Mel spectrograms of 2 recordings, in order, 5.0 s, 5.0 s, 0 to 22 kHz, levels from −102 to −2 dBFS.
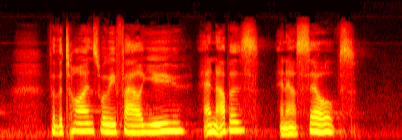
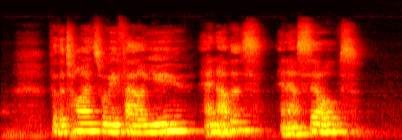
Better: first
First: none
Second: room echo; slight; dies away in 0.4 s // off-mic speech; far

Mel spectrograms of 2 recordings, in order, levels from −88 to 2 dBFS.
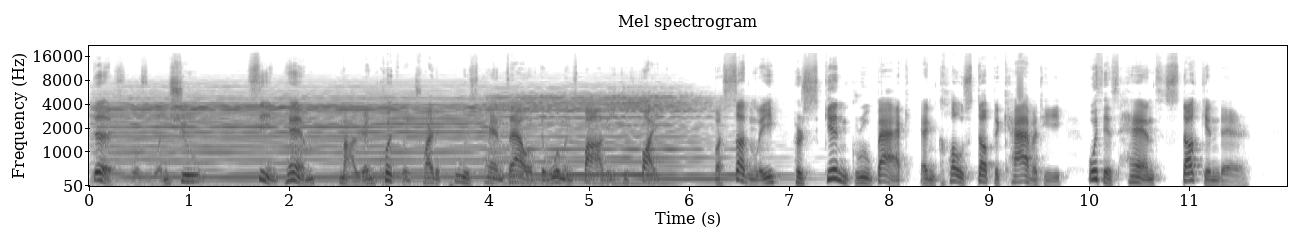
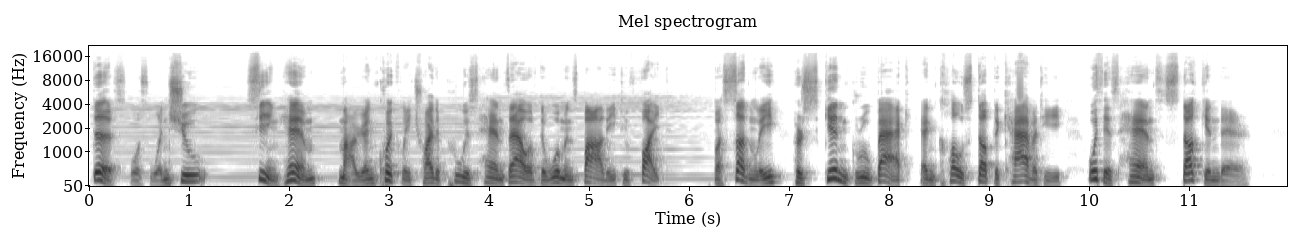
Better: second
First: household noises; loud; until 6 s; 1 dB below the speech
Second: household noises; faint; until 6 s; 25 dB below the speech

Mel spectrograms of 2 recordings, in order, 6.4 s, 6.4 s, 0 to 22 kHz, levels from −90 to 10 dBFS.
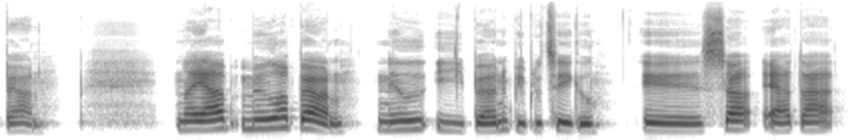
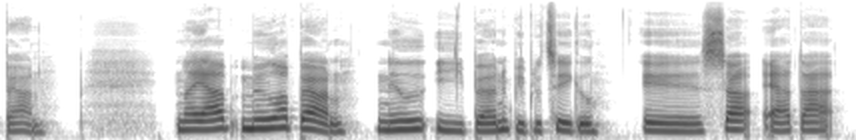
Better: second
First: thin; very; fading below 350 Hz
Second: none

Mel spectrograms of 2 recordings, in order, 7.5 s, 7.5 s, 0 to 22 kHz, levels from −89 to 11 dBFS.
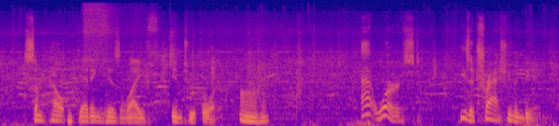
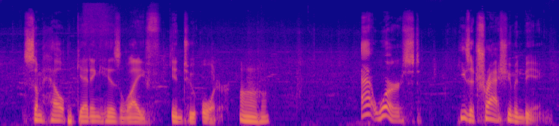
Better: second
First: hiss; loud; throughout; 8 dB below the speech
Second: hiss; faint; throughout; 25 dB below the speech

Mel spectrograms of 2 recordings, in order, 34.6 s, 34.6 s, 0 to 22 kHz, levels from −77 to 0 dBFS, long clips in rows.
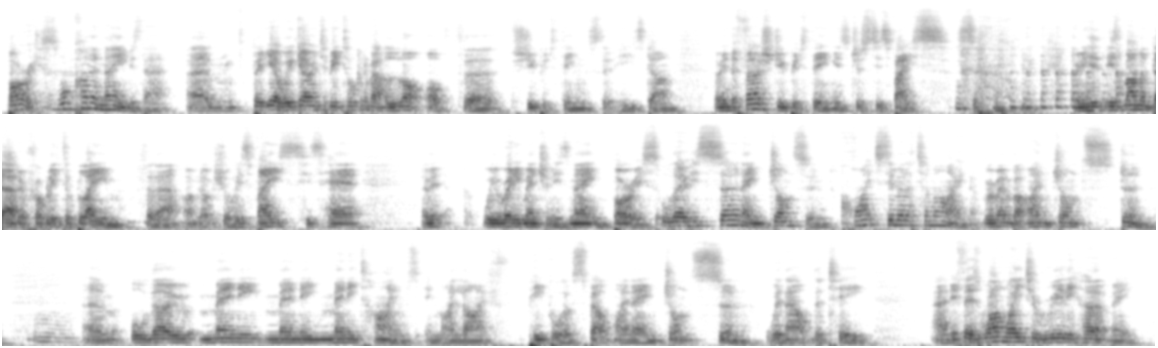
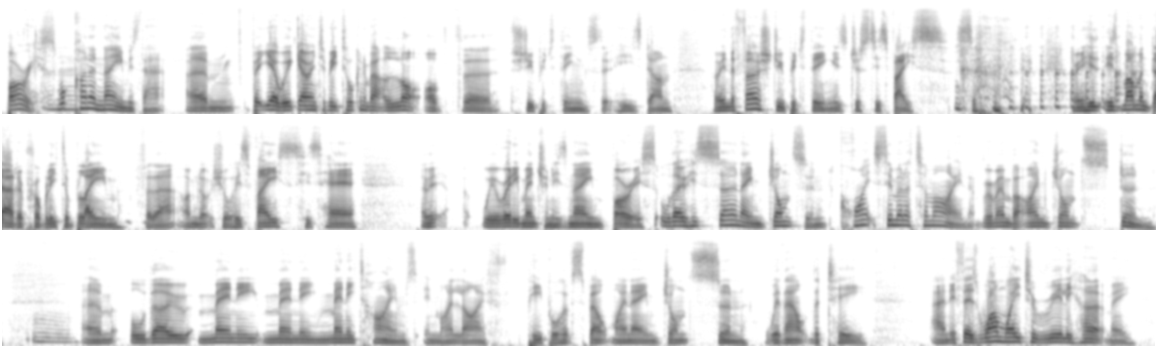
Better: second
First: off-mic speech; far // room echo; very slight; dies away in 0.2 s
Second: none

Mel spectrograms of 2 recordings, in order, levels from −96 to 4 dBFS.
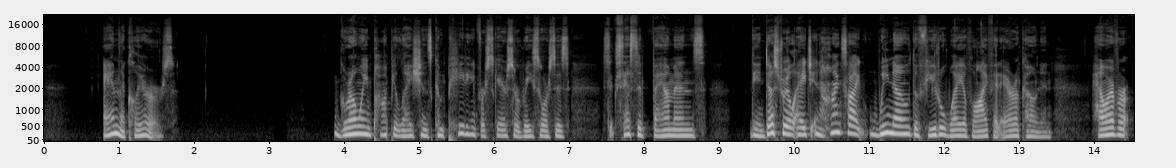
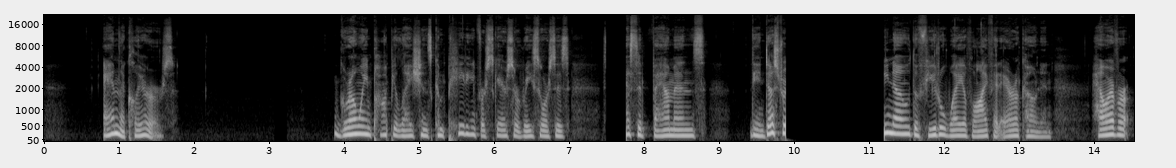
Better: first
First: none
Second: audio cutting out; at 7.5 s and at 10 s for 1.5 s

